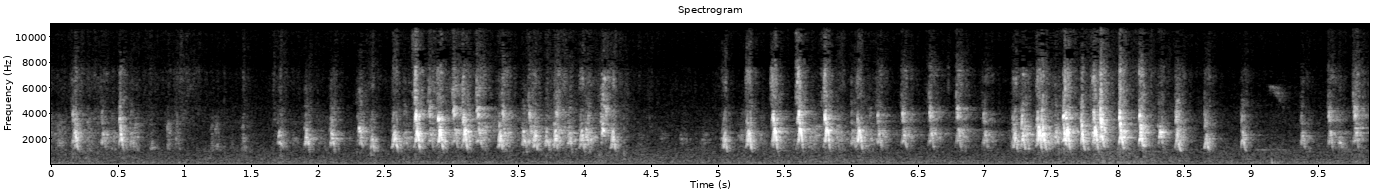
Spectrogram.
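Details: Common blackbird (Turdus merula) at an apartment in Frontera, El Hierro, calling before nightfall as the birds settle to roost: sharp, bright chinking notes repeated several times a second in bursts separated by short pauses.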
